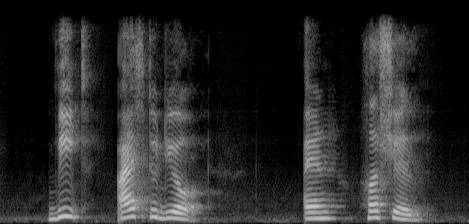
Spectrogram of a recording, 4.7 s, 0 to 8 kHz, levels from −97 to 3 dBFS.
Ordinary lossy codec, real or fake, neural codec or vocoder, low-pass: none; fake; codec, 16 kHz, 2 kbps, FreqCodec, larger model; 7.2 kHz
